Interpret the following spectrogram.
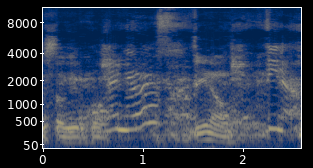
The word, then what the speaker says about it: Dino: Dinah. Like dino Like dinosaur? Spelled that way? Yeah, it's spelled d i n o.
